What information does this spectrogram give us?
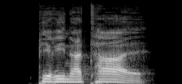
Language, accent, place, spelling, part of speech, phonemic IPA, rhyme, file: German, Germany, Berlin, perinatal, adjective, /peʁinaˈtaːl/, -aːl, De-perinatal.ogg
- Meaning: perinatal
